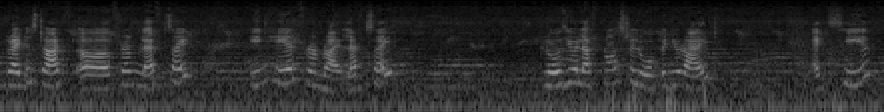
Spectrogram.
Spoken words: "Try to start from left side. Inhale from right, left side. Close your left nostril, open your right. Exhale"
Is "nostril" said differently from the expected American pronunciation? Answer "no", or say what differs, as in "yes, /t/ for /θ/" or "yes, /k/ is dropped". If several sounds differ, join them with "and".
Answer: yes, /ɹ/ is dropped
